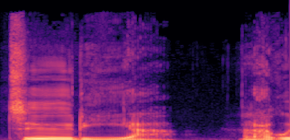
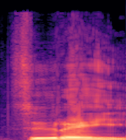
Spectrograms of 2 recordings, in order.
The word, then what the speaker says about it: ceria: 그래서 이거를 인도네시아에서는 쯔리야라고 읽습니다. 쯔리야. 이게 그냥 그대로 읽으면은 이제 인도네시아 표현이 되는데 이게 이제 저희는 외국어를 배우는 입장이니까 저는 저 단어를 못 이해하고 항상 쯔레이 이런 식으로 이제 저 반대로 쯔라이 네네네.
